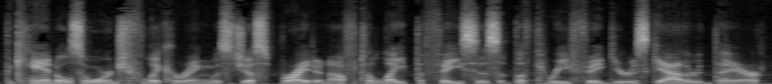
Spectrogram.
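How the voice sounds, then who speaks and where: A man reading fan fiction aloud as narrator, in an expressive storytelling style. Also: deep voice, rough recording.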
